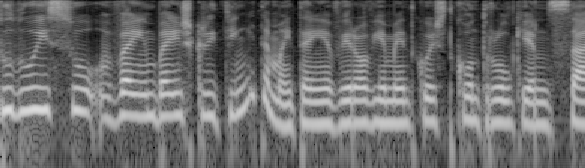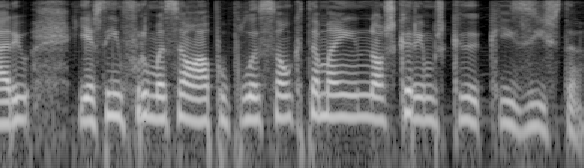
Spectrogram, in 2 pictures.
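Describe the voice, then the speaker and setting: Medium in pitch, a woman speaks at a very fast pace in a dry, close sound with no echo. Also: ordinary pitch variation. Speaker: morning radio host. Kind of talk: morning radio show. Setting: radio studio.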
